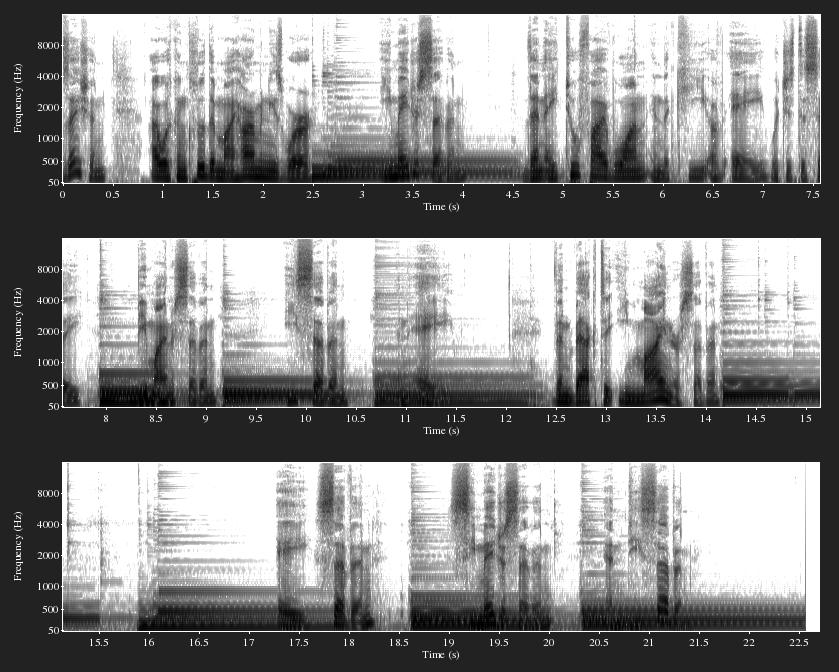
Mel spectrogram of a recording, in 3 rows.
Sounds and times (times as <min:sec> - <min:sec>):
Speech: 0:00.0 - 0:02.5, 0:03.2 - 0:04.0, 0:04.6 - 0:09.2, 0:09.8 - 0:11.5, 0:12.5 - 0:14.2, 0:17.3 - 0:18.3, 0:19.1 - 0:21.5
Acoustic guitar: 0:02.5 - 0:04.7, 0:07.8 - 0:12.5, 0:14.2 - 0:22.6
Strum: 0:07.9 - 0:12.6, 0:14.2 - 0:22.6.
